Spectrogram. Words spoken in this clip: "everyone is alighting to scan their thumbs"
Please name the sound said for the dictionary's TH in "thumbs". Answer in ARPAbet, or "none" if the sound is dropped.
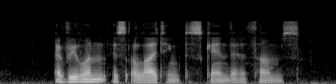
TH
